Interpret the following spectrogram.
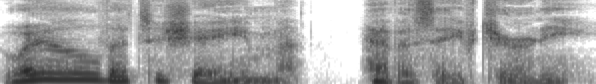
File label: trader male like quest declined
